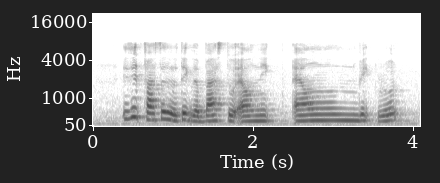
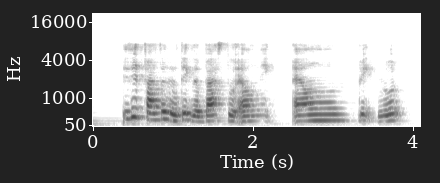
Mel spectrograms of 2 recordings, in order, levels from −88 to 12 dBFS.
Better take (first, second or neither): first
